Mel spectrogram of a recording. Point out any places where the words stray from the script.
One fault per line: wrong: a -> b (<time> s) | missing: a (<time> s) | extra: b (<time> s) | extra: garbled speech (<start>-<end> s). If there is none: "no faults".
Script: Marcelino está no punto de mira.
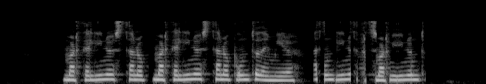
extra: marcelino está no (1.5 s)
extra: garbled speech (3.1-4.3 s)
